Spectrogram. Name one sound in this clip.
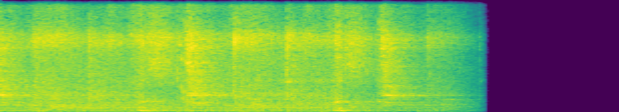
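A large engine chugs and thumps steadily in an echoing hall.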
